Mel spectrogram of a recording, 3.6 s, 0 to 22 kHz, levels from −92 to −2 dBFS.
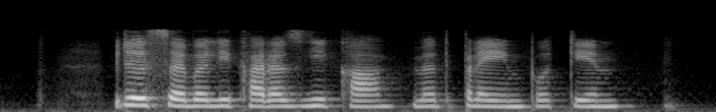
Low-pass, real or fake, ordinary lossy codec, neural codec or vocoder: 7.2 kHz; fake; none; codec, 16 kHz, 0.5 kbps, FunCodec, trained on Chinese and English, 25 frames a second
